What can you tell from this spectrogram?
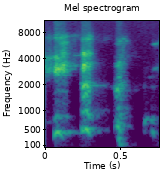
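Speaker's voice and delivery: short high real laugh; a sudden laugh breaking out; burst of laughter. Real, not acted. Laughs at son's honesty.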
